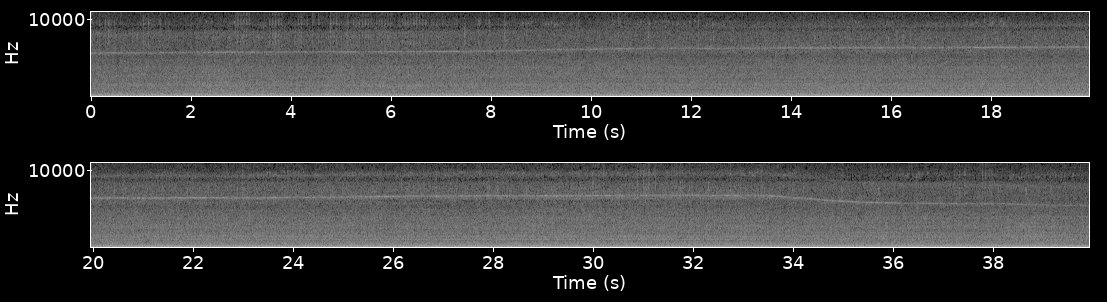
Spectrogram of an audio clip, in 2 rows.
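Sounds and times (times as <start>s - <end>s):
diesel truck exhaust drone: 0.0s - 39.9s.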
